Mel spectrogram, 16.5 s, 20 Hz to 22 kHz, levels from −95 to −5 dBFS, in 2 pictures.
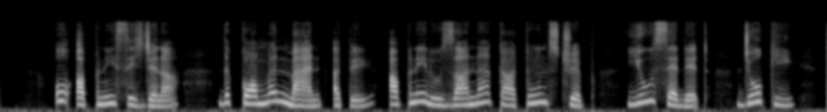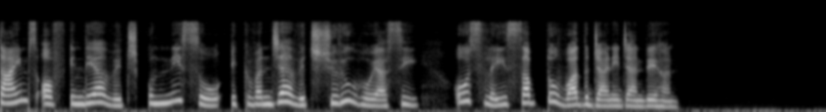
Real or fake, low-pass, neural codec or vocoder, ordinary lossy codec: fake; 10.8 kHz; codec, 16 kHz in and 24 kHz out, 0.9 kbps, LongCat-Audio-Codec, four codebook decoder; AAC, 96 kbps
